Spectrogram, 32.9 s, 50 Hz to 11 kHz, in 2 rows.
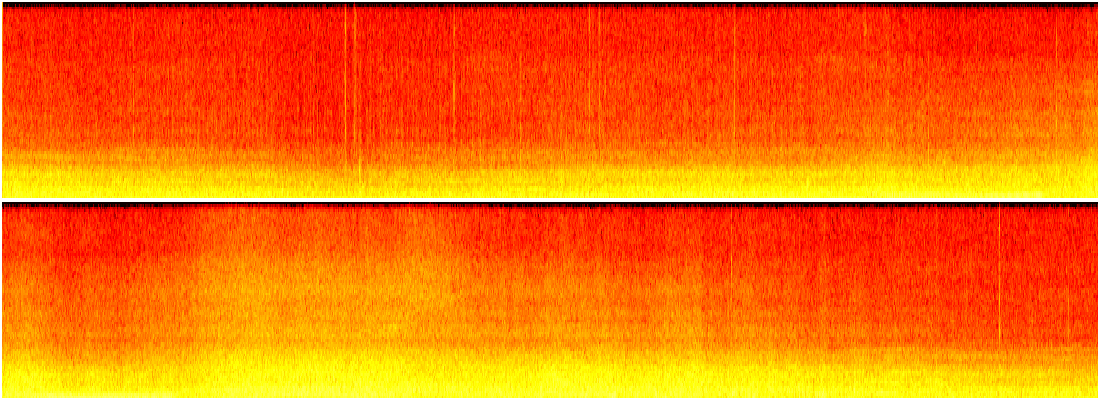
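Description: Buell XB12X Ulysses motorcycle's air-cooled V-twin running on the road as the rider rides along. About halfway through it revs up twice with a short break between, a gear change, then settles into steady engine and wind noise at speed.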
